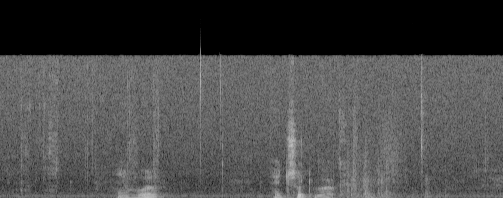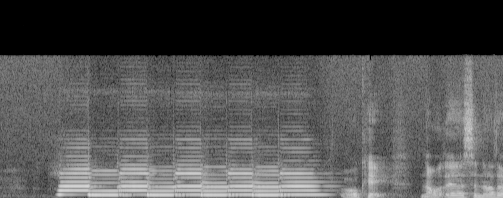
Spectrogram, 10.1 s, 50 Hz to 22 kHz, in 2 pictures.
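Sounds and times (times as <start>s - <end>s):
clarinet trilling two notes: 5.6s - 8.5s.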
